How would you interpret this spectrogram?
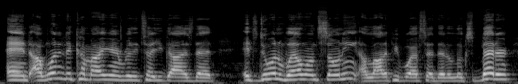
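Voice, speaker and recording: A young man, a gaming YouTuber, talking casually to his viewers with a slightly raspy, low-energy voice from being sick. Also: quick pace. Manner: conversational, repeats himself, low energy. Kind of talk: casual opinion vlog to camera.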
